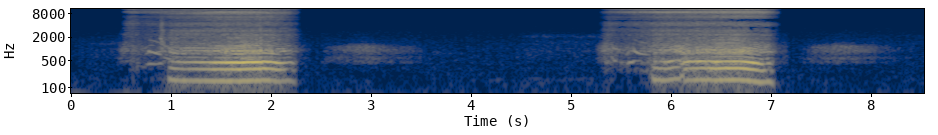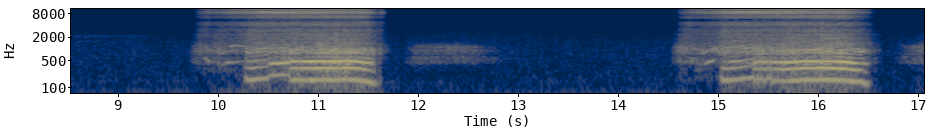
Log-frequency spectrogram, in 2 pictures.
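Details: Friend snoring heavily, keeping the recorder awake: loud, rattling snores on each breath in, about 13 a minute, with soft breaths out between; regular snoring.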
